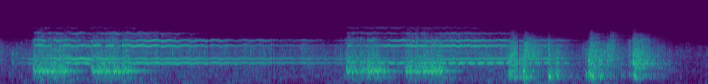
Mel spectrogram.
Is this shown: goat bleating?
no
